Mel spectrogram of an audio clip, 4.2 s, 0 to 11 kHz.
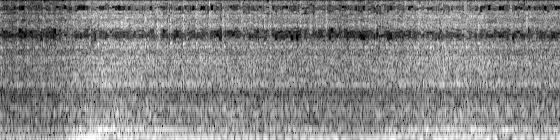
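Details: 2017 Chevrolet Camaro 6.2L V8, about 20,000 km, stock, warm steady idle with faint fast tick over low rumble; only when warm, rear driver side, very audible from below near oil filter/pump on a lift; source unknown, owner fears engine damage.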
